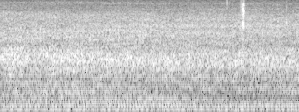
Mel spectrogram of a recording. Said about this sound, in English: Helicopter. Yeah. Just checking on us.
